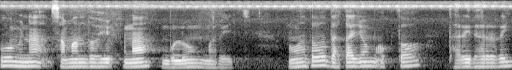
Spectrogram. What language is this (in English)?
Santali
